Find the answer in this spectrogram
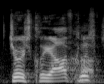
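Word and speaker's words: George Kliavkoff: George Kliavkov, John.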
